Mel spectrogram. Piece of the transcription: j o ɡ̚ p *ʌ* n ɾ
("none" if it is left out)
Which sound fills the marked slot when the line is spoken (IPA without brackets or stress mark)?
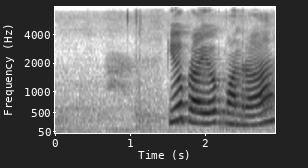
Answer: ʌ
